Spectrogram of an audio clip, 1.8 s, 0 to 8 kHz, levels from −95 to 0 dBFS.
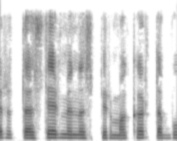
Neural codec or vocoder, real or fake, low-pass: none; real; 7.2 kHz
